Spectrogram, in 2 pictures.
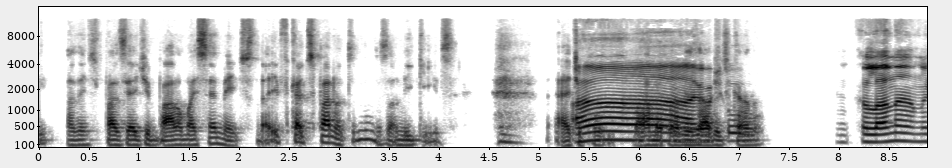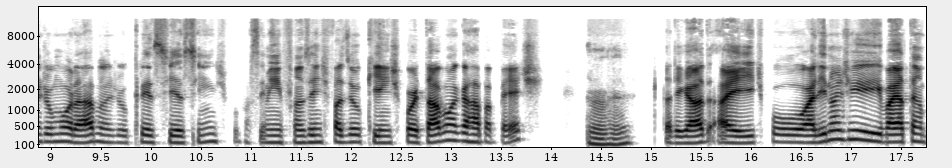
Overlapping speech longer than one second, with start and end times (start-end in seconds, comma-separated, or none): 5.3-7.3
